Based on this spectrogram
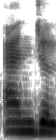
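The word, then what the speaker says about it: angel: तो यहां पर पढ़ेंगे इसको एंजेल यानी जी को हम ज पढ़ रहे हैं।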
